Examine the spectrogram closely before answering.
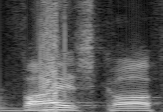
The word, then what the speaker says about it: Weishaupt: And it was started by Adam Weishaupt, right? Or Weishaupt, if you pronounce it right.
